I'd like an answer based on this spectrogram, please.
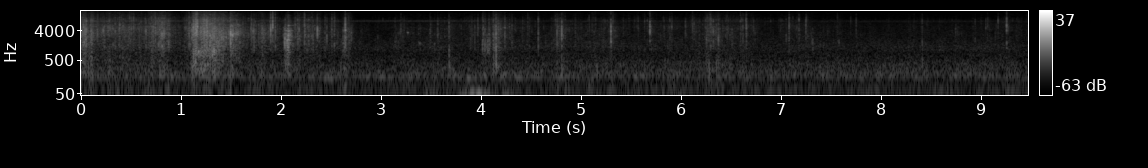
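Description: Rustling and crunching in dry forest-floor leaves and gear handling for the first few seconds as the shooting stick is set and the rifle raised, then quieter with scattered faint ticks and clicks while the rifle is held steady on the stick.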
